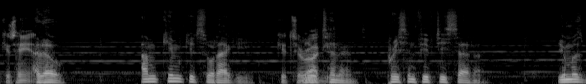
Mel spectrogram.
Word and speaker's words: Kitsuragi: or kitsuragi i'll have to see how they pronounce that yeah it's kitsuragi um and looks like he has a pokemon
